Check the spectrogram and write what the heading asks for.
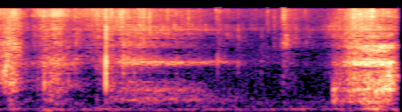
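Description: Faint crackling and a small click as a stiff slime is pulled apart by hand; it has set too firm to stretch and tears instead.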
